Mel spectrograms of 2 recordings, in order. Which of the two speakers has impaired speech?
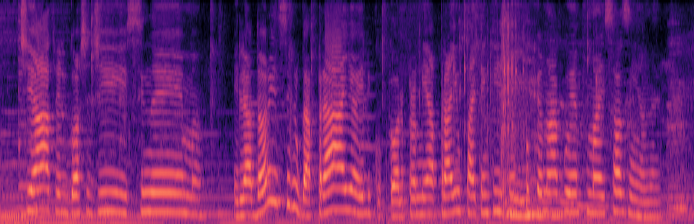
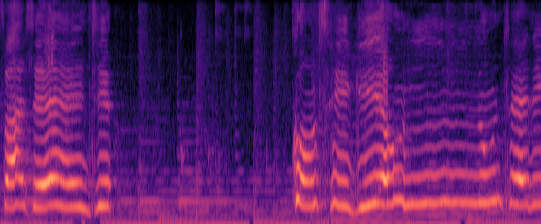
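The second: cerebral palsy.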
